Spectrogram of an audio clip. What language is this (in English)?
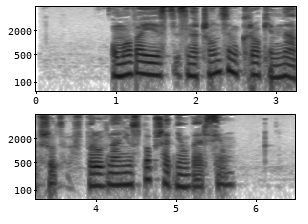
Polish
